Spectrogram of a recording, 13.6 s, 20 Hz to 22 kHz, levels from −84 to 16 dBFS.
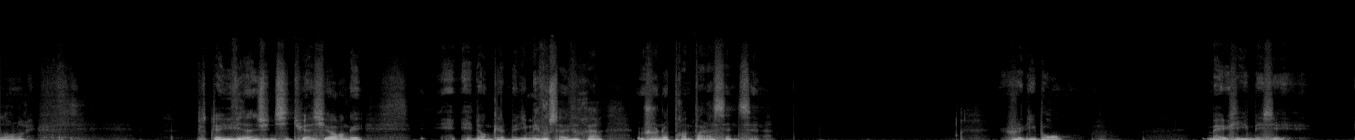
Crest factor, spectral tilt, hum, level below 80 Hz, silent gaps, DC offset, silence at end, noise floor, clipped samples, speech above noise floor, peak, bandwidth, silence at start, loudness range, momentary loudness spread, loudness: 18 dB; -7.5 dB/octave; none; -50 dBFS; none; under 0.1%; 0.7 s; -74 dBFS; under 0.1%; 50 dB; -8 dBFS; 12 kHz; 0 s; 9 LU; 17 LU; -25 LUFS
